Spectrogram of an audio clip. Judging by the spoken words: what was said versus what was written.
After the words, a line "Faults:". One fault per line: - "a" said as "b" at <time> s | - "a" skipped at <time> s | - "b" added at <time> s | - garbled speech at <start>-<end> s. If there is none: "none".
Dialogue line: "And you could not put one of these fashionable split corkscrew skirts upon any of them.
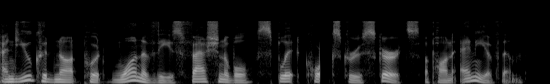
"And you could not put one of these fashionable split corkscrew skirts upon any of them.
Faults:
none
